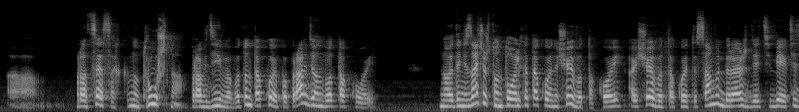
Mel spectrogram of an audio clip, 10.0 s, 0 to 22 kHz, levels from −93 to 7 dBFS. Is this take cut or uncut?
uncut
